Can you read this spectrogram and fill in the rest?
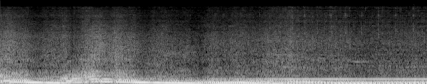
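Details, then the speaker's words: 1982 VW Westfalia van with Subaru engine swap, new radiator and fuel pump fitted; crisp rev rises and falls with throttle, then settles to steady idle hum, responsive with no knocks or misfires; one stored code, likely EVAP. "And it seems to be things are running pretty nice. Like I think it's I think it's okay."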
